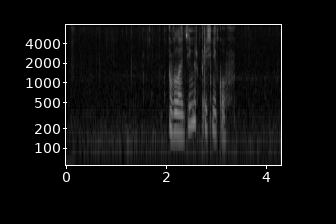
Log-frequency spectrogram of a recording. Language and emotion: Russian, neutral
